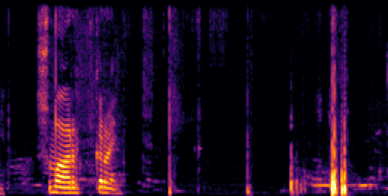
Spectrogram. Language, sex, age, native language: Icelandic, male, 10, Icelandic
